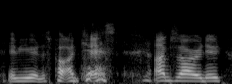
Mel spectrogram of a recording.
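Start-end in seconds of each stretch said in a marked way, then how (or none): none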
